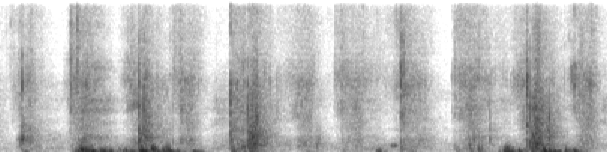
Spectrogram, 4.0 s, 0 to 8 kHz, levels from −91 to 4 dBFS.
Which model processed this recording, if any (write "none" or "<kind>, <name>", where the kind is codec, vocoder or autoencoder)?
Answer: vocoder, Vocos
